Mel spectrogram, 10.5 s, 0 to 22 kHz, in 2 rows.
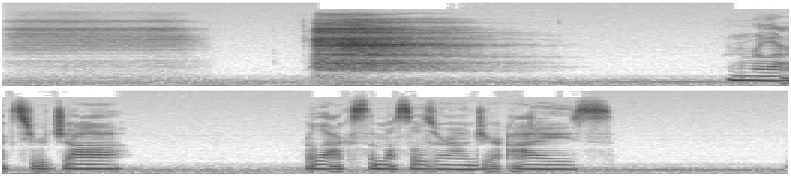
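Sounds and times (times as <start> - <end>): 
deep breath: 0.0 - 1.4, 2.0 - 3.8
speech: 4.8 - 6.1, 7.3 - 9.4.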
